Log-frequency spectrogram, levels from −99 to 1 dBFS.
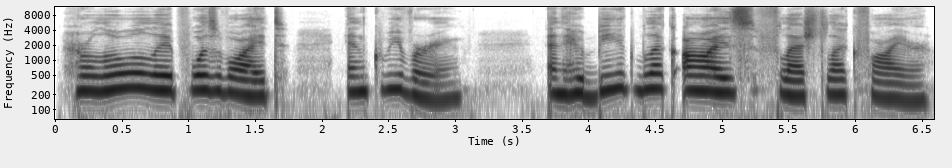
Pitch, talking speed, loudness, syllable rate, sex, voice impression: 220 Hz, 135 wpm, -17 LUFS, 3.9 syllables/s, female, feminine, adult-like, tensed, slightly powerful, slightly dark, soft, clear, intellectual, slightly friendly, elegant, lively, slightly strict, slightly sharp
